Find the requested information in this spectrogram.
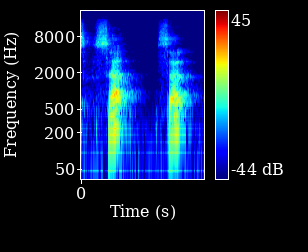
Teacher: just as set set with an unreleased T sound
